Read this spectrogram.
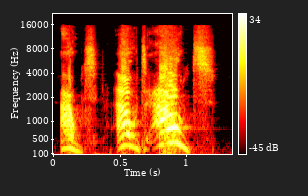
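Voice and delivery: high, loud angry yell. A narrator's reading. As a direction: chase him out of the box. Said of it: "yelled the signalman".

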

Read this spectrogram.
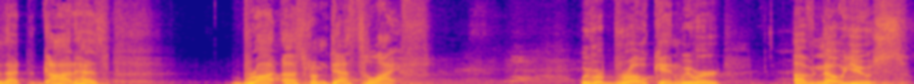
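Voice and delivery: slow, rising sermon emphasis; preaching. Acted. Pastor pressing scripture on his congregation, slow preaching build.

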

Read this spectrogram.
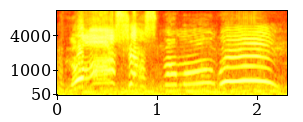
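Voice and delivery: very high, drawn-out scream; screamed protest. Real, not acted. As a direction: wail it at full volume in disbelief. Screamed repeat at the game's twist. (grito agudo y alargado de protesta)

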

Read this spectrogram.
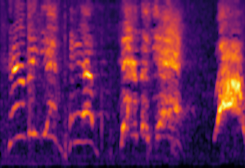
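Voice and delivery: shrill cheering on a fight; high-pitched cheering. Real, not acted. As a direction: cheer her on at full pitch.

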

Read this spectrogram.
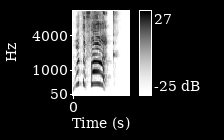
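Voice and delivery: high shocked What the fuck; shocked outburst. Retold or imitated. Reacting to Lulu shooting him, high shocked squeal. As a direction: squeal it in disbelief. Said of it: "I'm like".

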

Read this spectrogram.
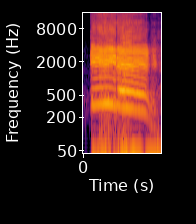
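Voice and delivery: very loud, high chorus yell; whole family ordering the uncle to eat; family shout. Retold or imitated. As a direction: everyone yells it together. Whole family chanting like choir.

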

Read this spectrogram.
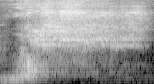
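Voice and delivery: unvoiced rushing whoosh; imitated whoosh. Shown as a demonstration. Game master showing a drink arcing overhead, whooshing. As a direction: make the drink's whoosh with breath. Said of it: "goes like this".

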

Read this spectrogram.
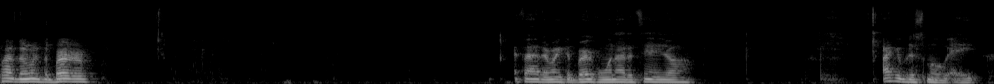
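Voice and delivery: speaking while chewing food; words muffled by food in mouth; mouth full. Real, not acted. Seen 2: Burger in hand, jaw working and lips pursed while he speaks.

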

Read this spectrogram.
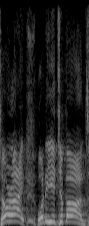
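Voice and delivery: high, projected call; hostage negotiator. Acted. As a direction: call across to the hostage-taker. Negotiator calls to hostage-taker.

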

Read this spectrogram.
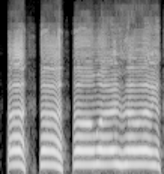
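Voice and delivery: high, loud panicked stammer; hammed-up fear, stuttering; mock panic stammer. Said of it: "And you're just like".

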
